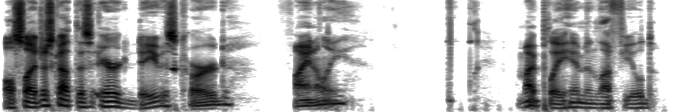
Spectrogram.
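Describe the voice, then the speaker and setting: A man with a low-set, gravelly voice chats his way through a gameplay livestream. He muses out loud and answers viewers in a relaxed, easygoing way. The sound is close and dry, with no room around it. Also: fairly quick, no echo. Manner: thinks aloud, reads and answers chat, relaxed. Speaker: streamer. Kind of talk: casual gameplay livestream chat.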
